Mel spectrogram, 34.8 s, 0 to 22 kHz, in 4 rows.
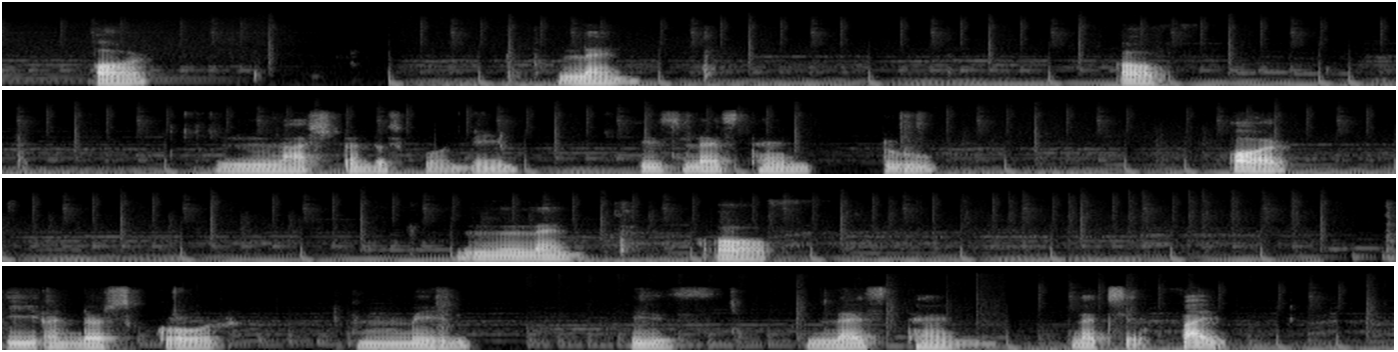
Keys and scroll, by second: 0.5 o, 0.6 r, 1.3 space, 3.1-6.9 typing, 7.2 Left, 7.4 Left, 7.7 Right, 10.3 ctrl+c, 11.9 ctrl+v, 12.8 space, 13.1 shift+,, 14.0 2, 14.2 space, 16.6 o, 16.8 r, 17.4 space, 19.9 l, 21.1 Down, 21.1 Return, 21.8 shift+9, 21.9 shift+0, 22.3 Left, 26.0-28.2 typing, 28.8 Return, 29.6 Right, 30.6 shift+space, 30.9 shift+,, 31.2 space, 33.2 5.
